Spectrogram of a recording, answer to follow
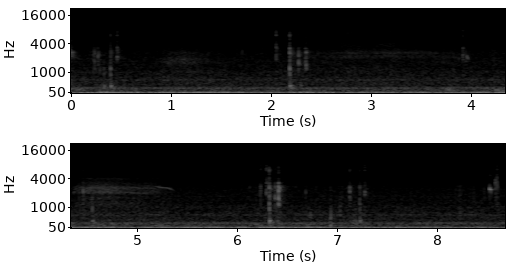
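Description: A few scattered, faint computer mouse clicks and key presses (the control key) as anchor points on a path are clicked and moved, over a low steady hum.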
